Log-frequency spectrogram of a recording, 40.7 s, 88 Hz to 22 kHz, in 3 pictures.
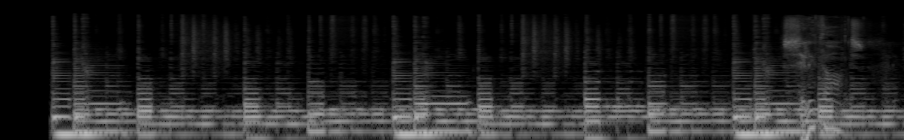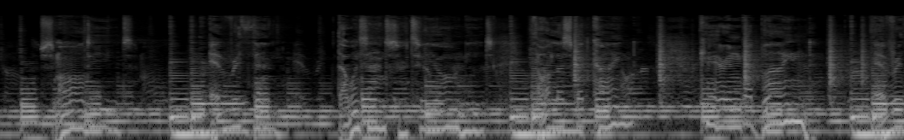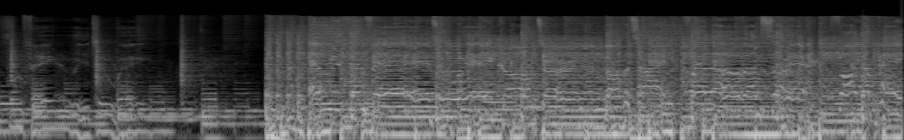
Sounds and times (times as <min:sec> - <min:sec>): Acoustic guitar: 0:00.8 - 0:40.6.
